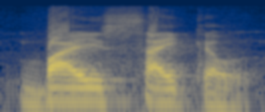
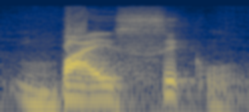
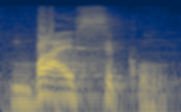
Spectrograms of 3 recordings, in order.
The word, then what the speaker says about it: bicycle: এই ওয়ার্ডটির pronunciation আমরা করি bicycle, bicycle. But in English, the pronunciation of this word, the right pronunciation is bicycle, bicycle, bicycle, bicycle, bicycle.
